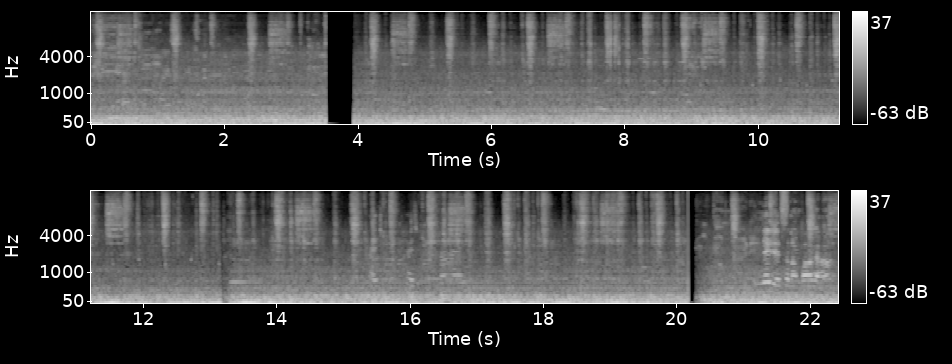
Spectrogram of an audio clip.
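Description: Steady road traffic rolls past on the Kanakapura Road expressway near Mysore during Dasara, a continuous loud rumble with vehicles passing close by, while people talk over it and a couple of brief dropouts break the flow.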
